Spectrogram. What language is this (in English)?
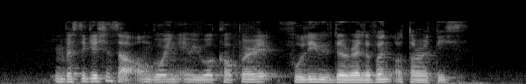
English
